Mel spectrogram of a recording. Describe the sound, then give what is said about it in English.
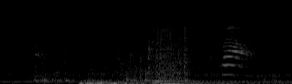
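A cat lets out a short, whiny meow near the end as it is picked up, preceded by soft rustling and handling noises over a low background hum. The sound is moderately loud. “Why the hell doesn't he like being picked up? He's purring. And just screams.”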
